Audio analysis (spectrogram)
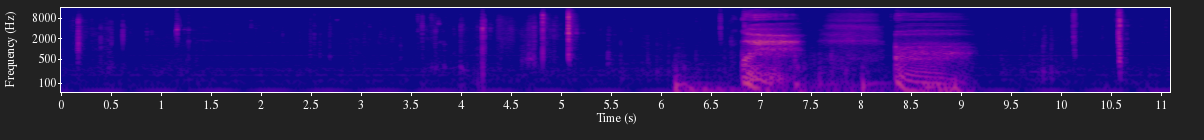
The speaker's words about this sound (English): All right. Sorry, guys. I had some water in my mustache, and I was sucking it off. That didn't sound good.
